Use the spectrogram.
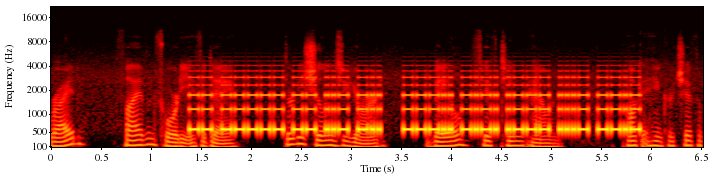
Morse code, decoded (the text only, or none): M0MUD 8CJVQ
